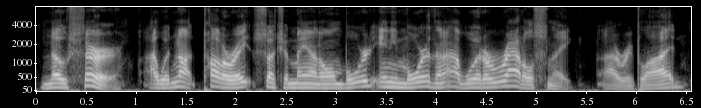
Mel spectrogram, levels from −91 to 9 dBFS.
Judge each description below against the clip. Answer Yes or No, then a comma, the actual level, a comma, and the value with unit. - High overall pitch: No, medium, 145 Hz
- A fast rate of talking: No, average, 185 wpm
